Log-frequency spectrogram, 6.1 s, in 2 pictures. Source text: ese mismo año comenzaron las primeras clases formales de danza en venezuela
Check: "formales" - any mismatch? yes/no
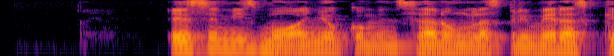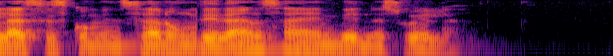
yes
